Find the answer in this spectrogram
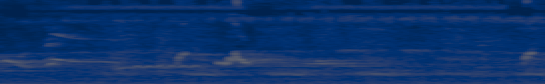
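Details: White-browed wagtail, also called pied wagtail, sings thin, sweet whistled phrases with a quick twisting flourish, fairly faint over a steady low outdoor rumble; bird also seen eating, drinking and running.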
